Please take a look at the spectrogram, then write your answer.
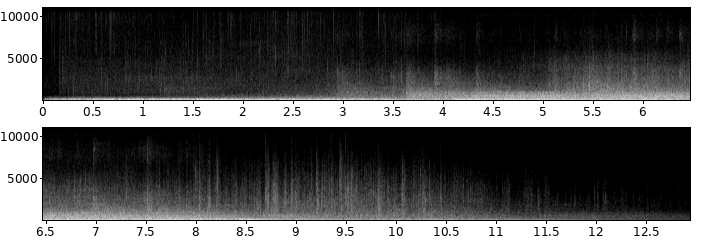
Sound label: random rumbles; Events; FEAR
